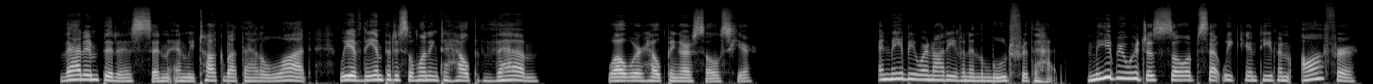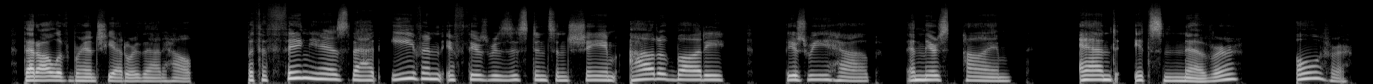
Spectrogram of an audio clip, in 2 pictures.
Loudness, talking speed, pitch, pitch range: -20 LUFS, 160 wpm, 190 Hz, 165-210 Hz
